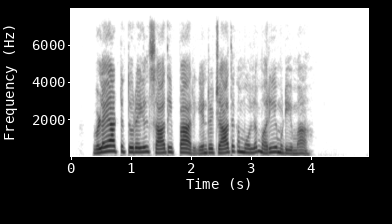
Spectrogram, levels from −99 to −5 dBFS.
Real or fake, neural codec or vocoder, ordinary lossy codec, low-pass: real; none; Opus, 64 kbps; 7.2 kHz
